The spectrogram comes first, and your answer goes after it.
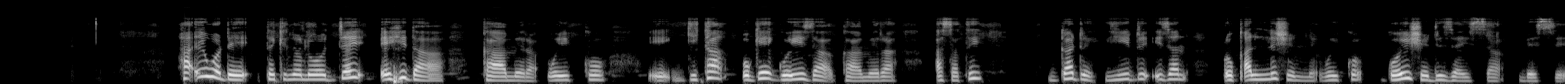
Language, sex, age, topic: Gamo, male, 18-24, government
